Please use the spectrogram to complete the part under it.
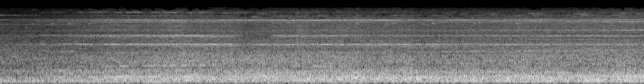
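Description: A tram pulls into a stop with a steady electric whine.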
